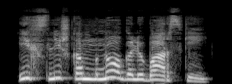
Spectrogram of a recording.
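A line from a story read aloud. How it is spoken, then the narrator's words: Loud shout. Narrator (Russian): закричал на всю улицу Дронго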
